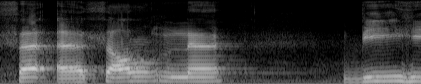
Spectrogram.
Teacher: ہا کے نیچے کڑی زیر ہے، لہٰذا ہا کو ایک الف کے برابر کھینچ کر پڑھیں گے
